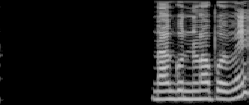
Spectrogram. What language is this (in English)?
Punjabi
